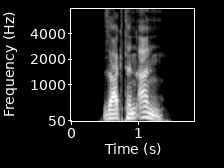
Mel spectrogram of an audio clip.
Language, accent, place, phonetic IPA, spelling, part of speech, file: German, Germany, Berlin, [ˌzaːktn̩ ˈan], sagten an, verb, De-sagten an.ogg
- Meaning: inflection of ansagen: 1. first/third-person plural preterite 2. first/third-person plural subjunctive II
